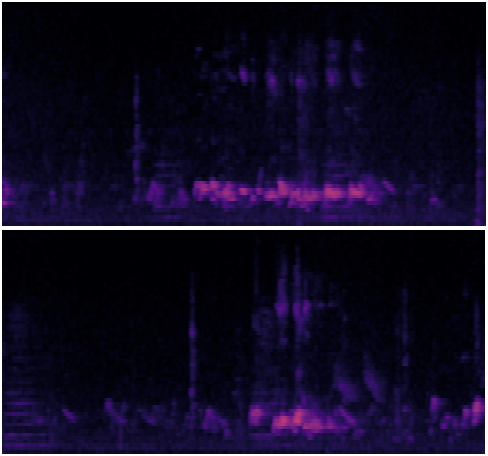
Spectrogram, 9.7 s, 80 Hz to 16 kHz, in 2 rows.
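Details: Decoy red-whiskered bulbul used on 26 February 2018 to lure a stubborn wild bird into a trap; two dense bursts of rapid, jumbled whistles and chirps separated by a quieter stretch of faint notes and clicks.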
